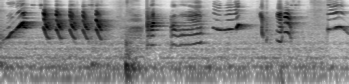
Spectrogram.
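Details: Parrot calling indoors, a fast run of five loud downward-sweeping squawks, then varied harmonic whistles, rising notes and short squeaks.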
